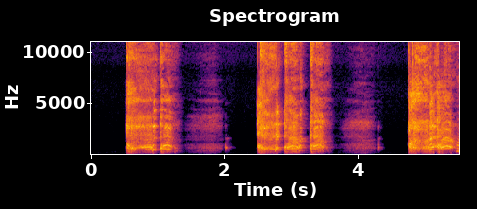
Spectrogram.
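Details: Three bouts of loose, wet coughing, two or three coughs each, with quiet breaths between; congested cough in an adult still pretty sick with a recurring illness, recorded during a live stream.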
